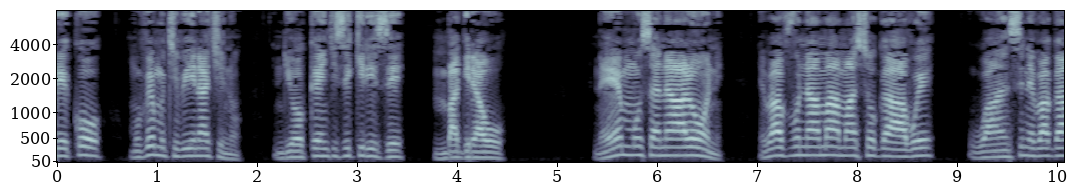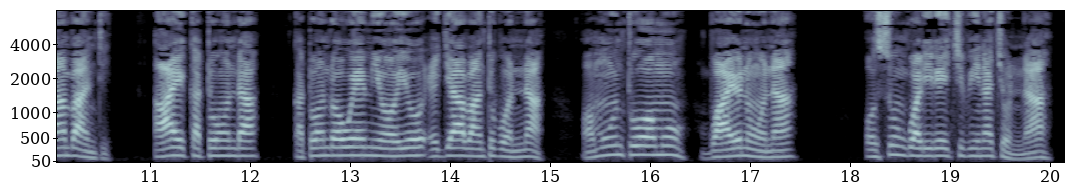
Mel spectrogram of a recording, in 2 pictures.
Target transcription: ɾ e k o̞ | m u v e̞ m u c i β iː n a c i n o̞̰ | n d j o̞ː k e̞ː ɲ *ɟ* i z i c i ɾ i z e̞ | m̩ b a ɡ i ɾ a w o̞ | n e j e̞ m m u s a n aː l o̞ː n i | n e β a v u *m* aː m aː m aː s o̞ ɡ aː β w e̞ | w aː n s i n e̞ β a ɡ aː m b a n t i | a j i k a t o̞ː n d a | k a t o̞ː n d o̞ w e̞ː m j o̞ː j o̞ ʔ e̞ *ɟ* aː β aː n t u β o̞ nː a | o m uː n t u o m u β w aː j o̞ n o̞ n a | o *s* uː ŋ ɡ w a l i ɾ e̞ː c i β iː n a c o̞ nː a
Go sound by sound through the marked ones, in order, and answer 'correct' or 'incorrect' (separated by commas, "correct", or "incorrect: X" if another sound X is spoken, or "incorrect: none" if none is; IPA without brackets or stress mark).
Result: incorrect: c, incorrect: n, correct, correct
